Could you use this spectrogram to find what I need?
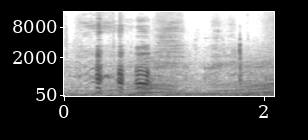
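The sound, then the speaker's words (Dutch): A Porsche engine is held on steady throttle while driving over a sand dune, giving a continuous low rumble with a slight rise in revs. A brief voice murmurs over it. “Dan moet ik hier een beetje gas houden.”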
